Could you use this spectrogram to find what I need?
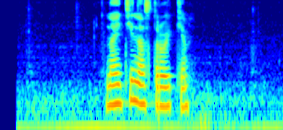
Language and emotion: Russian, neutral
